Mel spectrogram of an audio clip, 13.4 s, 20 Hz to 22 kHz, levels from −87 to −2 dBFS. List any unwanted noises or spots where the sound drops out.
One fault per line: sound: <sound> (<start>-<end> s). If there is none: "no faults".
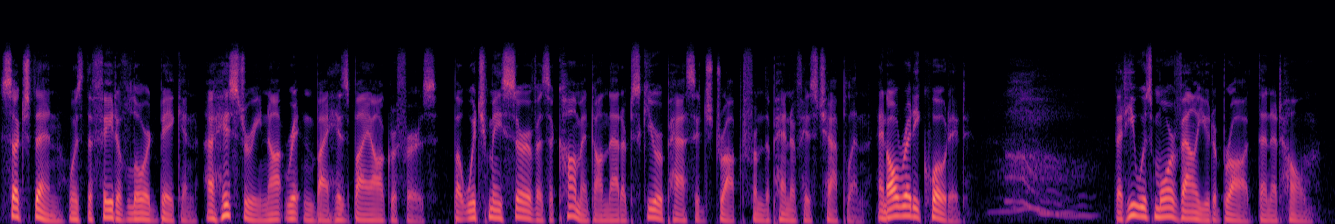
sound: breath (9.9-11.0 s)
